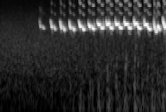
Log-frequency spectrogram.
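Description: An orange-crowned warbler sings a loud, high-pitched trill of rapid, evenly repeated chirping notes that begins abruptly after a brief quiet moment and keeps a steady rhythm to the end.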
